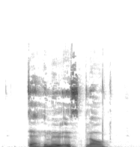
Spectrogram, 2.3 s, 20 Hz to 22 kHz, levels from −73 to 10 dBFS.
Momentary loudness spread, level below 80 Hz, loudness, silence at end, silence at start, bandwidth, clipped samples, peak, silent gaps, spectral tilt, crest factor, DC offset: 12 LU; -50 dBFS; -18 LUFS; 0.55 s; 0.45 s; 15.5 kHz; under 0.1%; 0 dBFS; none; -3.5 dB/octave; 20 dB; under 0.1%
